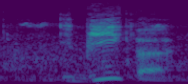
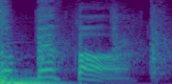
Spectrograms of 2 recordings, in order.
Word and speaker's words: Ibiza: I just went to Spain, that's a Ibiza. Ibiza. Yeah, it's pronounced Ibiza, actually.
